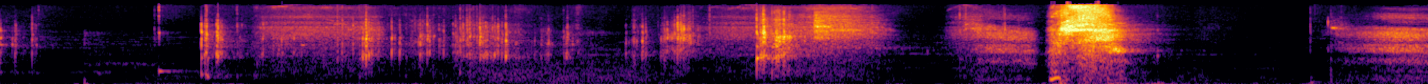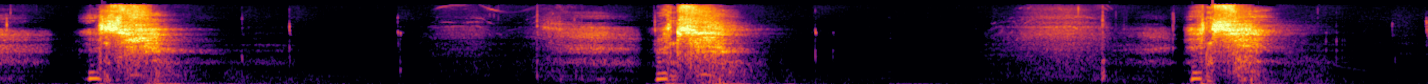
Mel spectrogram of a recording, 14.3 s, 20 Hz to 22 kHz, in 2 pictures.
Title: 6.1A person is taking medicine while sneezing on a book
